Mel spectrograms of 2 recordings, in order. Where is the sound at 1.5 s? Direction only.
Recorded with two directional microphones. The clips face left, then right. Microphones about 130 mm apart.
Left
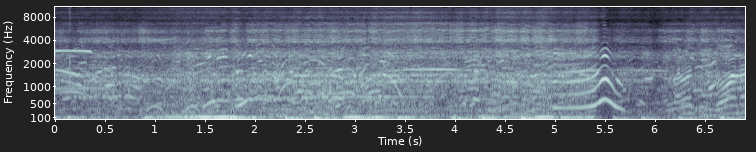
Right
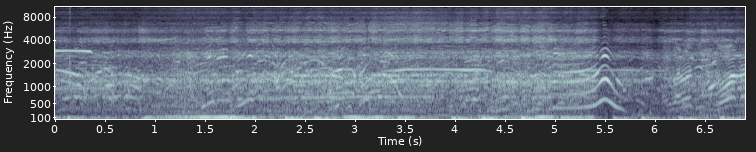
35° right (ahead or behind).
